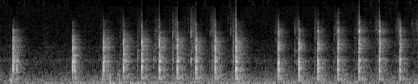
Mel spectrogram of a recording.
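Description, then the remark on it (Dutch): A knife chops onions and mushrooms steadily on a cutting board, sharp taps in a quick, fairly even rhythm that speeds up midway, with no talking. “Dan gaan we de... uitjes snijden en de paddenstoeltjes snijden.”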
